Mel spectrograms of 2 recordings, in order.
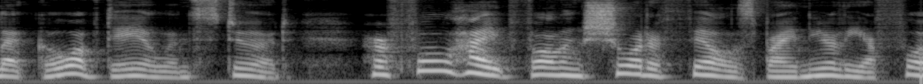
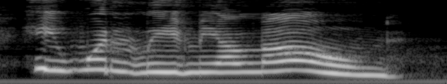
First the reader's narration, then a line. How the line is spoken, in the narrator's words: Dale began to wail uncontrollably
